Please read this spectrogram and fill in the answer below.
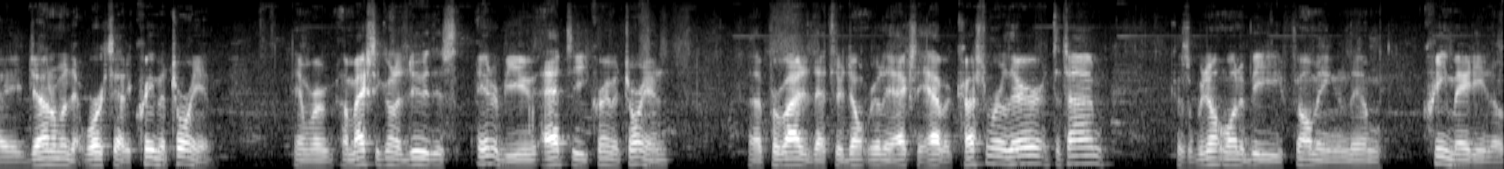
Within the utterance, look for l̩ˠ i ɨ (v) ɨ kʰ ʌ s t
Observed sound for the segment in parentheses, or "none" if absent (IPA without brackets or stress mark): v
